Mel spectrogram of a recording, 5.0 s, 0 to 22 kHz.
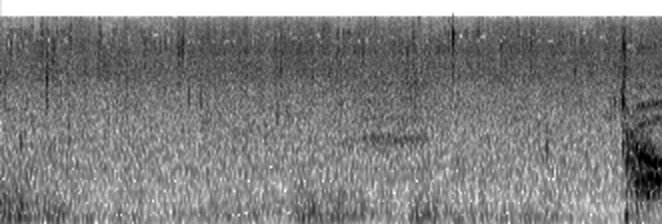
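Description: Steady rain pouring in a thunderstorm in the truck-driving game Euro Truck Simulator 2, a constant hiss with low rumbling swells of thunder and a sharper burst at the very end.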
